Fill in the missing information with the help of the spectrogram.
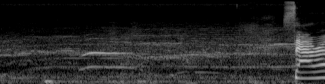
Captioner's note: audience cheering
